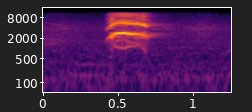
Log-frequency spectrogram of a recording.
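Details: A single drawn-out, harsh parrot squawk, slightly falling at the end, from one of two green parrots in a cage.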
